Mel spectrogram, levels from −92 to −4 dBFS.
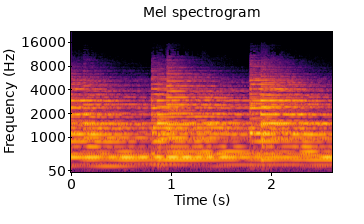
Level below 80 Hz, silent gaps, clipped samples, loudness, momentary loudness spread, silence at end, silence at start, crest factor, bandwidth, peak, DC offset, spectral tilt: -64 dBFS; none; under 0.1%; -16 LUFS; 6 LU; 0 s; 0 s; 14 dB; 11 kHz; -2 dBFS; under 0.1%; -2.5 dB/octave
